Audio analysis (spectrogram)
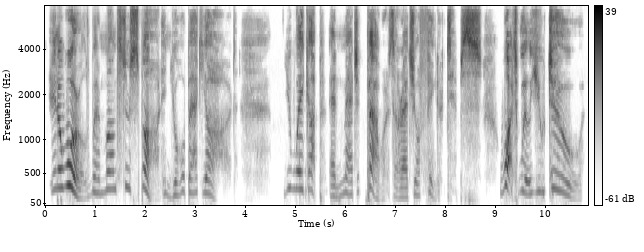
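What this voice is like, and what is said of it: Dramatic movie trailer narrator voice. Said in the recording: “you have to practice that in the movie trailer voice ... And say, in a world.”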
